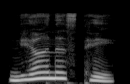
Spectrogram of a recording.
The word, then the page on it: ಧ್ಯಾನಸ್ಥೆ: dhyānasthe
